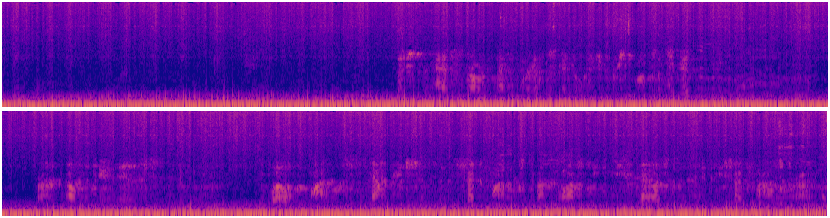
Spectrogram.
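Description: Voices talking in the background over a steady, loud low rumble; the talk starts about four seconds in.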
